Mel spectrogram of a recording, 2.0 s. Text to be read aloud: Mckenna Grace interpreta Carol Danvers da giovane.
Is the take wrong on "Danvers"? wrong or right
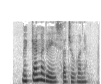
wrong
